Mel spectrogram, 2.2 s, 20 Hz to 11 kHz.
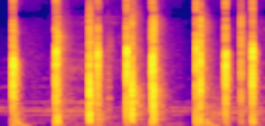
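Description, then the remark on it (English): Hands clap about ten times in a loose, uneven rhythm, sharp crisp smacks that come singly and in quick pairs, with no talking; a clap-in made where it is negative 35 degrees. “Want to clap in? Yeah, you want to clap in?”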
